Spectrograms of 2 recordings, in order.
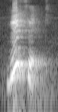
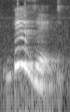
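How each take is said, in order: First: The middle S is a hissing, unvoiced sound. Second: The middle S is a buzzing, voiced sound. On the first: The speaker calls it wrong. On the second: The speaker calls it right.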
